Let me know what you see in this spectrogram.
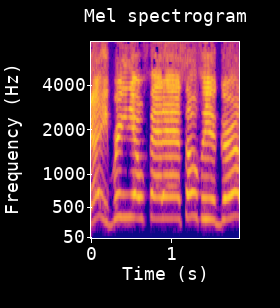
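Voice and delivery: mild, half-hollered yell. Retelling how Tim Stark yelled at a reporter: imitating Tim Stark yelling. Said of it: "yelling at the reporter".

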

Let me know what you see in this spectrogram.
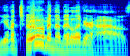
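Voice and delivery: dramatic, forceful, high swooping yell full of gravitas. Quoting a favorite trailer line: imitating Susan Sarandon yelling. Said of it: "just Susan Sarandon going".

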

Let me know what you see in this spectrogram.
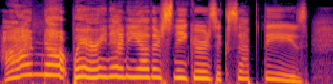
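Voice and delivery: put-on high screaming, wailing, sobbing child's crying tantrum. A parent retells their child refusing other sneakers for field day: imitating a screaming, crying child. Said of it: "she's screaming and she's crying".

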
